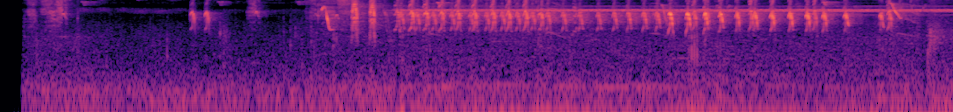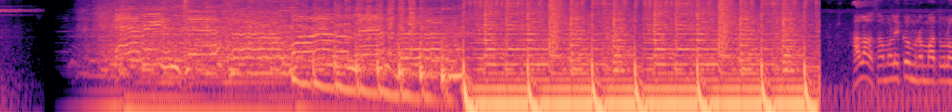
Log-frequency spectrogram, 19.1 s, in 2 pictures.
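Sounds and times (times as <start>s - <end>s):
bird singing sharp chirps: 0.2s - 1.0s, 1.9s - 10.0s.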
